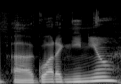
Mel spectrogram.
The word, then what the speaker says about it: Guadagnino: Guadagnino.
